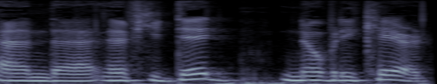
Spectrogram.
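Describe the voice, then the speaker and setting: A man with a Scottish accent speaks at a medium pitch with fairly even intonation, and audible room echo surrounds his voice. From Scotland, Edinburgh. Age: 50s. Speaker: river guide and adventure travel operator. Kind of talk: interview.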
